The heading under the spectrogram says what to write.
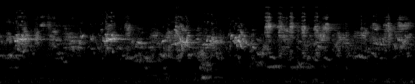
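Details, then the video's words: Budgerigars in a colony chirping together: dense overlapping high chatter of warbles and short squeaky notes, continuous with rising and falling loudness, no other sounds. "Beautiful Budgies Chirping Sounds"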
